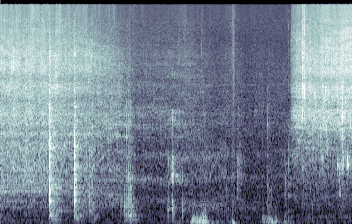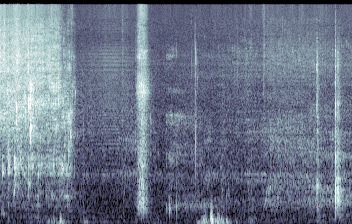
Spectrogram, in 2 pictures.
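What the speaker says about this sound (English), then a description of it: "this is boiling right now" Okra stew (khoresht bamieh) cooking in a pot gives off a soft bubbling and sizzling, broken by intermittent stirring and scraping knocks at close range, with no voices.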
